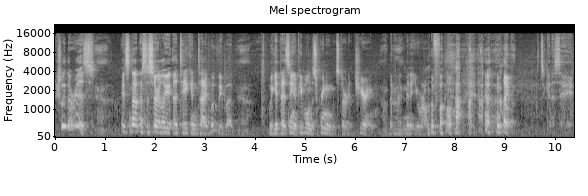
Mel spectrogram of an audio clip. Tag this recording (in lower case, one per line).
speech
